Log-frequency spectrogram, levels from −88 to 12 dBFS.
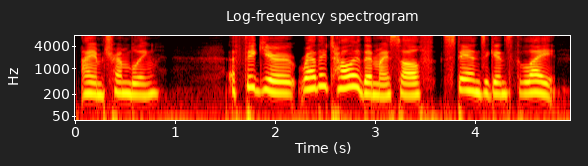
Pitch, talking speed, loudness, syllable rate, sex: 230 Hz, 155 wpm, -18 LUFS, 5.1 syllables/s, female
